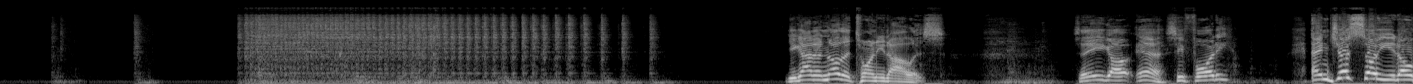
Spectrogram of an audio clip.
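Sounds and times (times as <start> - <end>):
prize wheel with dollar amounts being spun, pegs clicking: 2.4 - 6.7
speech: 7.9 - 9.5, 10.8 - 12.4, 13.0 - 14.1.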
